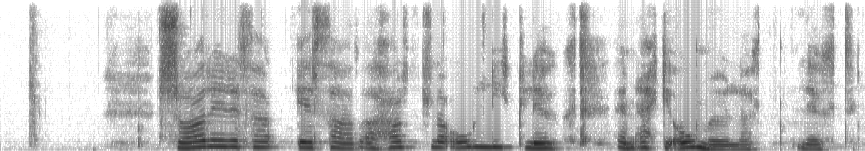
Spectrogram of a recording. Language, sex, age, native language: Icelandic, female, 18-19, Icelandic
